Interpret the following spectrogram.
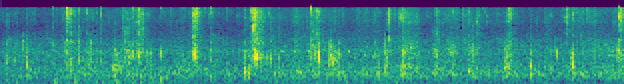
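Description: Footsteps on paving strewn with fallen leaves, a soft irregular run of light scuffs and clicks, with one sharper tap about two and a half seconds in.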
